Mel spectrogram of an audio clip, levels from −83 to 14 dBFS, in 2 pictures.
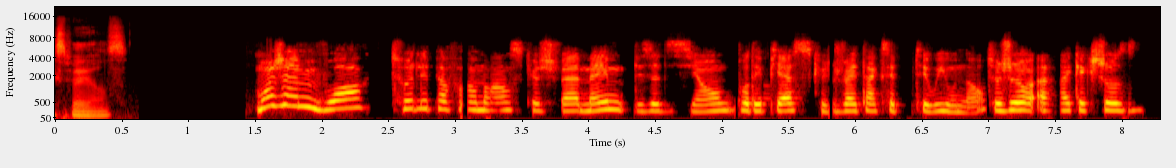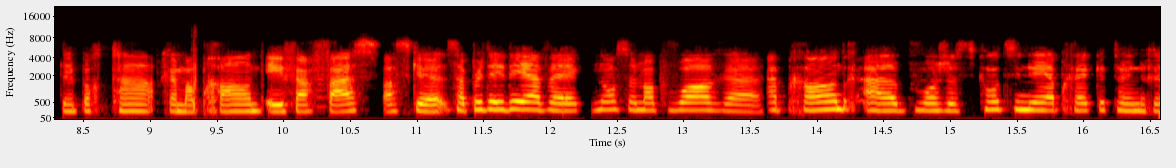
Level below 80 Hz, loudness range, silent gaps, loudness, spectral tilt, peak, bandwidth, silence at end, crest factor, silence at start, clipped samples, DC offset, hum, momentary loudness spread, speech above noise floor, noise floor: -70 dBFS; 3 LU; 0.64-1.44 s; -24 LUFS; -3.5 dB/octave; -8 dBFS; 12 kHz; 0 s; 16 dB; 0 s; under 0.1%; under 0.1%; none; 9 LU; over 66 dB; under -90 dBFS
